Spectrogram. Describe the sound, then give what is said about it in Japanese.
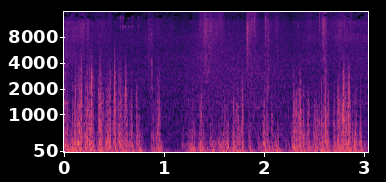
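Strong wind blowing in from the sea, buffeting the microphone in loud, rough gusts that surge and briefly ease in an uneven rhythm. “風が強いね。 ちょっと強い。 風が海の方向から”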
